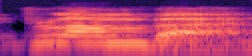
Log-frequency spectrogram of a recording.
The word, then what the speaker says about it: plumber: is super no B plumber no even though we have letter B in Plumber B is silent C is copper no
